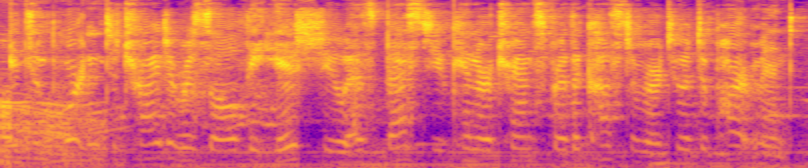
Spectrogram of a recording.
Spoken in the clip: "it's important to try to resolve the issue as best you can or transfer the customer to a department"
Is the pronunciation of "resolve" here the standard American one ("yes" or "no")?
yes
